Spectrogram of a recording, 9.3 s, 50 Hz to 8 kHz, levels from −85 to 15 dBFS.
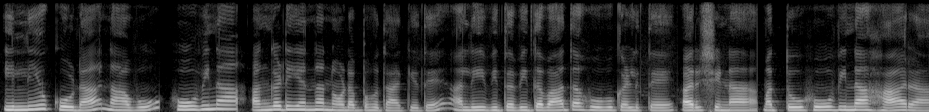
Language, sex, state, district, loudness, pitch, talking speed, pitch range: Kannada, female, Karnataka, Shimoga, -16 LUFS, 215 Hz, 95 wpm, 205-240 Hz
